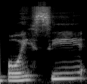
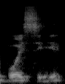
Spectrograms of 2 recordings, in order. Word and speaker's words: Boise: I'm a client success manager at CareerArc, and I'm joining you today from Boise, Idaho.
